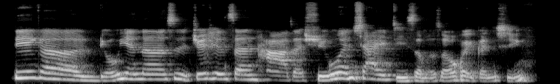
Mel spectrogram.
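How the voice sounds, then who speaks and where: A woman with a plain, everyday voice talks at a moderate pace in a fairly high pitch, her intonation lively and her speech hardly pausing. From Taiwan. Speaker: podcast co-host. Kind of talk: casual chat.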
